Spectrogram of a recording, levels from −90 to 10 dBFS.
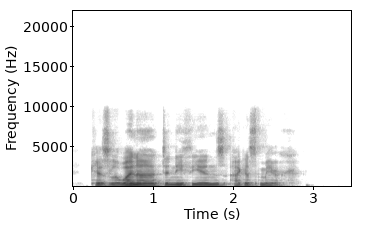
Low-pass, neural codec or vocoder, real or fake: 9.9 kHz; codec, 24 kHz, 3.1 kbps, DualCodec; fake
